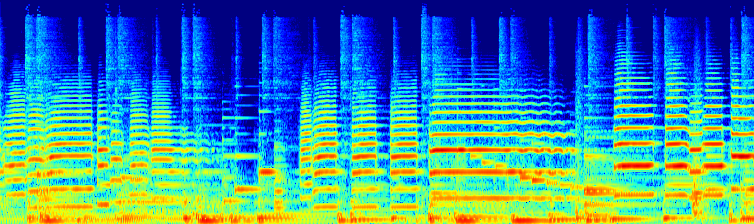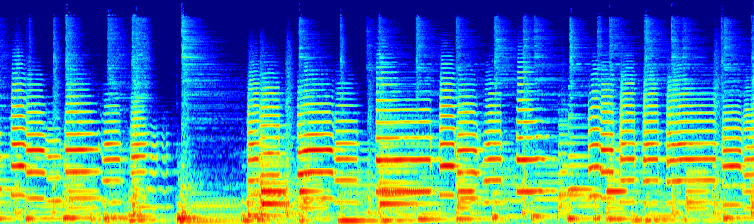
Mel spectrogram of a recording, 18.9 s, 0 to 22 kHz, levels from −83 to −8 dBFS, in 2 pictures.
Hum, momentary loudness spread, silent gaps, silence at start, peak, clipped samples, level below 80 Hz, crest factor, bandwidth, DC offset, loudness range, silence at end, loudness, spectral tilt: none; 8 LU; none; 0 s; -4 dBFS; under 0.1%; -30 dBFS; 14 dB; 17 kHz; 0.3%; 5 LU; 0 s; -18 LUFS; -5.5 dB/octave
